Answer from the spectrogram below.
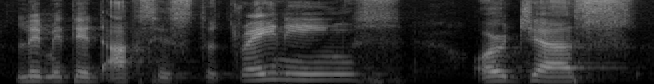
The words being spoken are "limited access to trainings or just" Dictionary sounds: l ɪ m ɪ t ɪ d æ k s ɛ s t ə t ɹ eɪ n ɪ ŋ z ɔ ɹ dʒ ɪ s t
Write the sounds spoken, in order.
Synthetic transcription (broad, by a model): l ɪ m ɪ t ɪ d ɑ k s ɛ s t ə t ɹ eɪ n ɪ ŋ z ɔ ɹ dʒ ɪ s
